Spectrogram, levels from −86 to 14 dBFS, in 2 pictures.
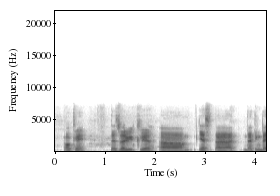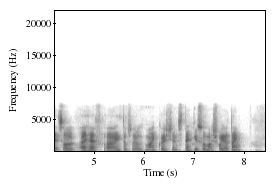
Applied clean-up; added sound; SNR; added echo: none; none; none; none.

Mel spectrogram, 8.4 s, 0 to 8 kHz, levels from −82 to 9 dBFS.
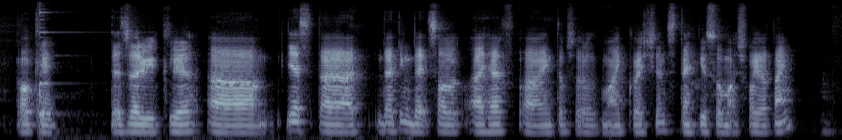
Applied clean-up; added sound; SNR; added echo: neural mask model RNNoise.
